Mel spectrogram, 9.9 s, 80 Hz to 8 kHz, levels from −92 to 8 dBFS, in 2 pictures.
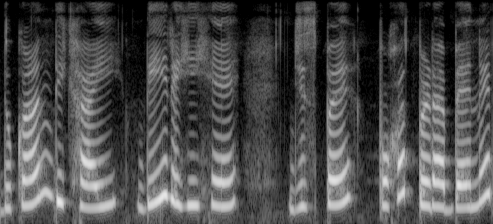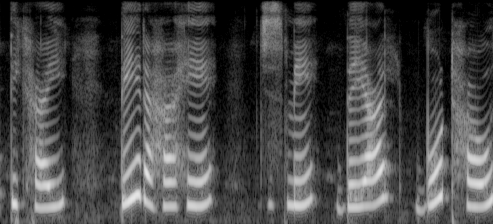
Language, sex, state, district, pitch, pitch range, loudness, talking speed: Hindi, female, Himachal Pradesh, Shimla, 330 Hz, 310-370 Hz, -13 LUFS, 110 wpm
